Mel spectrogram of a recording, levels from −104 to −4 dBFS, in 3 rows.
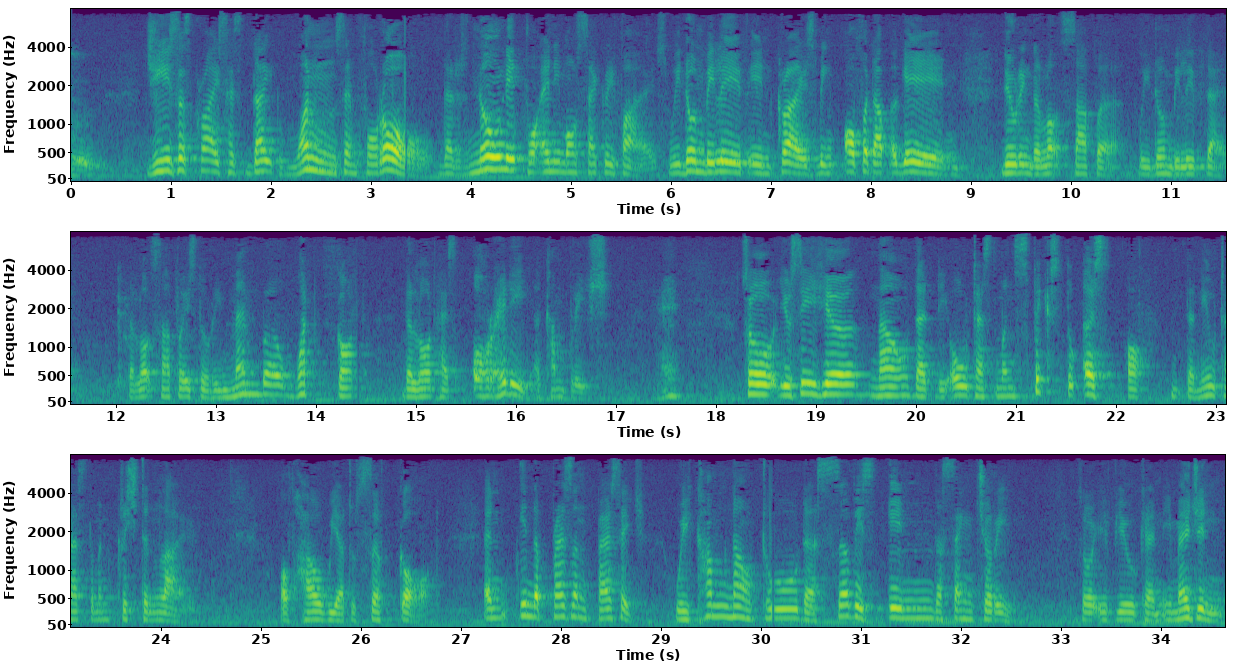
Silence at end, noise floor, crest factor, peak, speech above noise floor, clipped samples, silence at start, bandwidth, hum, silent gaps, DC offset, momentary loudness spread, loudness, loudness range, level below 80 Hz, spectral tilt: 0 s; -47 dBFS; 20 dB; -6 dBFS; 22 dB; under 0.1%; 0 s; 8 kHz; none; none; under 0.1%; 15 LU; -26 LUFS; 8 LU; -54 dBFS; -7 dB/octave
